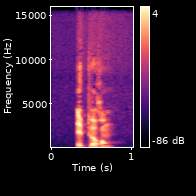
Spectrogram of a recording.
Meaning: 1. spur (for riding or on a cockerel) 2. spur (mountain that shoots from another mountain or range) 3. ram; cutwater
- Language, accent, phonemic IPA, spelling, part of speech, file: French, France, /e.pʁɔ̃/, éperon, noun, LL-Q150 (fra)-éperon.wav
